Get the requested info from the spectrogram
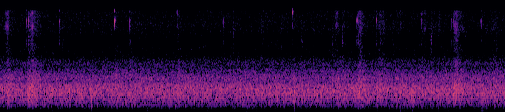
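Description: Near silence: faint room hiss with a few faint, short clicks scattered through it.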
